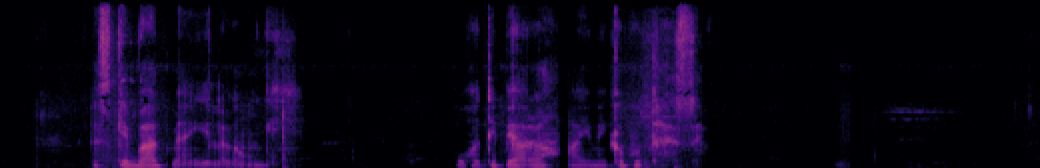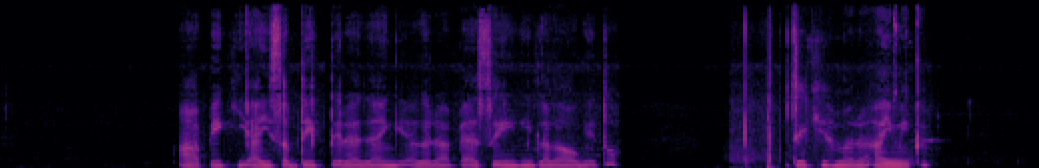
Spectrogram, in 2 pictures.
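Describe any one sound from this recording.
A young woman talks calmly and close to a microphone, pausing between phrases.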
